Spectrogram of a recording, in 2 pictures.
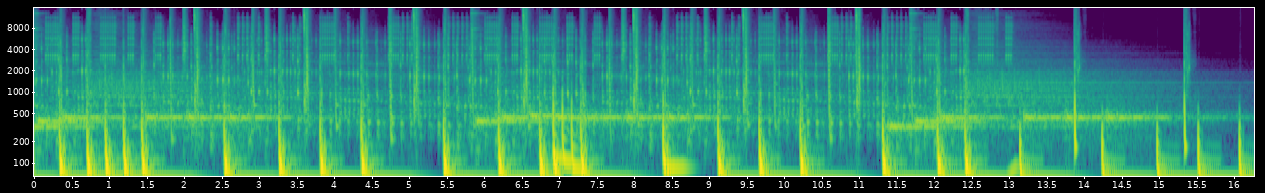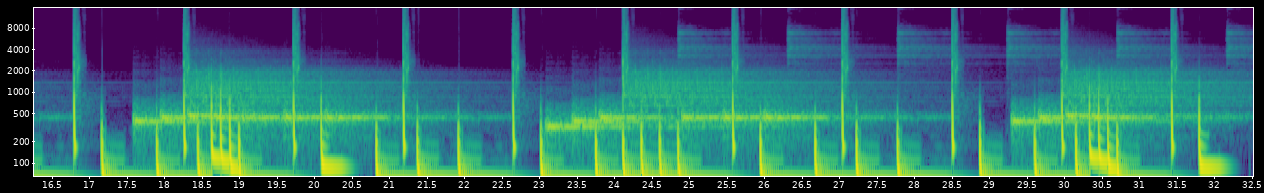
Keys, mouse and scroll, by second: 8.7 alt+click, 9.5 alt+middle click, 10.8 shift+click, 12.4-13.7 alt+drag, 15.2 alt+middle click, 15.7 alt+click, 16.4 alt+middle click, 16.8 alt+right click, 17.6 shift+click, 18.9 ctrl+z, 19.7 shift+click, 21.0 alt+right click, 21.4 alt+click, 21.8 alt+middle click, 22.1 alt+right click, 22.5 alt+click, 26.4 alt+right click, 26.8 alt+click, 27.4 alt+right click, 27.8 alt+middle click, 28.1-30.8 alt+drag, 30.8 alt+middle click, 31.2 alt+right click, 31.7 alt+click, 32.1 alt+middle click.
